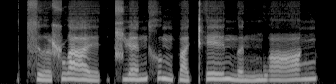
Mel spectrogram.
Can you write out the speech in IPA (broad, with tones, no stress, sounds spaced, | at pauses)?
t͡s ɹ̩˨˩ ʂ w a˥˩ ɪ̯ | t͡ɕ ɥ ɛ˧˥ n x ʊ˥˩ ŋ p a˩ ɪ̯ kʰ e˥ ɪ̯ n̪ ə˨˩ n n̪ w ɑ˧˥ ŋ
